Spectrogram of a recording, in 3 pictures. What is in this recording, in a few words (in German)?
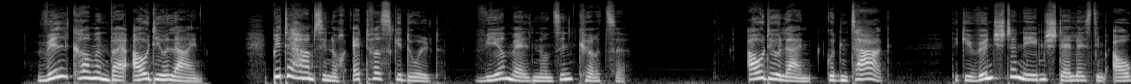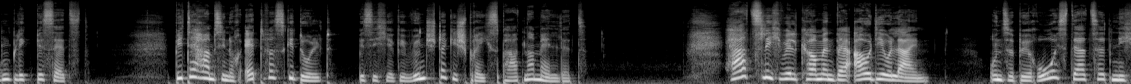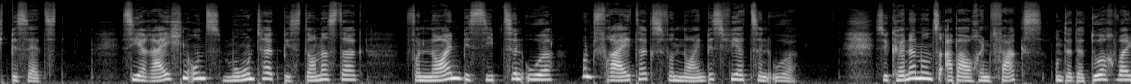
Band Ansage Deutsch; Sprecherin für Werbung und Moderation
